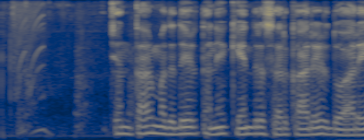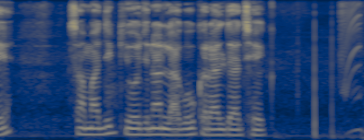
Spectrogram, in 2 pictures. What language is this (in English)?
Magahi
